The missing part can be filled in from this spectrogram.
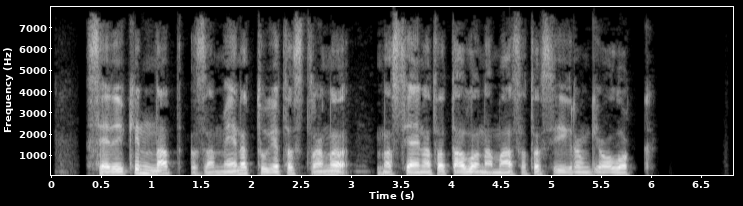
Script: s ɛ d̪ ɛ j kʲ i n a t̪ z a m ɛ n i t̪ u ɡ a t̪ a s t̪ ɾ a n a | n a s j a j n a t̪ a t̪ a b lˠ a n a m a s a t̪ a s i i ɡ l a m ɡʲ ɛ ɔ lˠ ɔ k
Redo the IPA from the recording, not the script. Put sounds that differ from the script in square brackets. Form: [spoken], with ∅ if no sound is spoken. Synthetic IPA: s ɛ d̪ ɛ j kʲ i n a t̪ z a m ɛ n [ɛ] t̪ u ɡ a t̪ a s t̪ ɾ a n a | n a s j a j n a t̪ a t̪ a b lˠ a n a m a s a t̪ a s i i ɡ [ɾ] a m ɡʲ ɛ ɔ lˠ ɔ k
